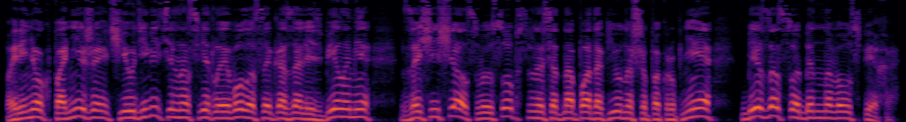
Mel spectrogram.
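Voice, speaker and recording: Man reading a fantasy audiobook, slightly high voice, steady, dry. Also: brisk, few pauses, no echo. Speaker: audiobook narrator. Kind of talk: scripted narration.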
